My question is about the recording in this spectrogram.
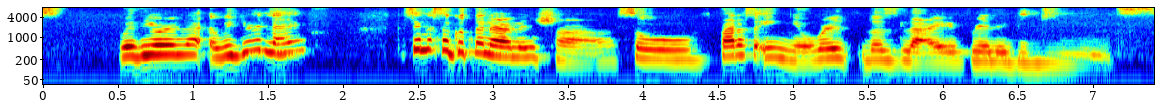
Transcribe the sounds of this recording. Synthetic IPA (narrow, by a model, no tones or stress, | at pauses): wɪðjɔɹlaʔwɪðjɔɹlajf | kɐ̥sɛmɐsɐɡot̪̚nɐnaːmɪnʃasowpaːɾɐsɐʔɪɲjo̞wɛɹd̪ɐzlajfɹilibɪɡɪns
